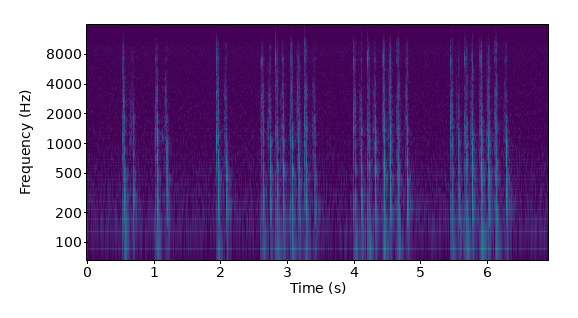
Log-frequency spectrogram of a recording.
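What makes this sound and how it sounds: Fingertips press the arrow keys and Return on a mechanical keyboard with plastic keycaps. Crisp, short keystrokes with a low thocky body come in five clusters: a few spaced taps, then three quick runs of rapid presses, each dying away almost instantly into a quiet background.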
